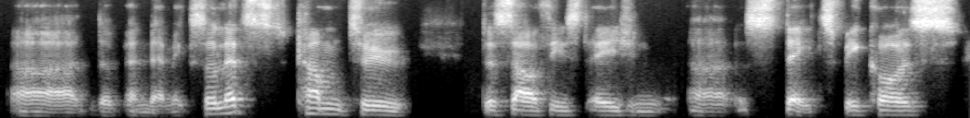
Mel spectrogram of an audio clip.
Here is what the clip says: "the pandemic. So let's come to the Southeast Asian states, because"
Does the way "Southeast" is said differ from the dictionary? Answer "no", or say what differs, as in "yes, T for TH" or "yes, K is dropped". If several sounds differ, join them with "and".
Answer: no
